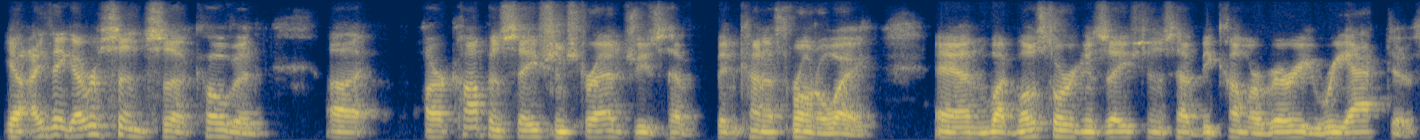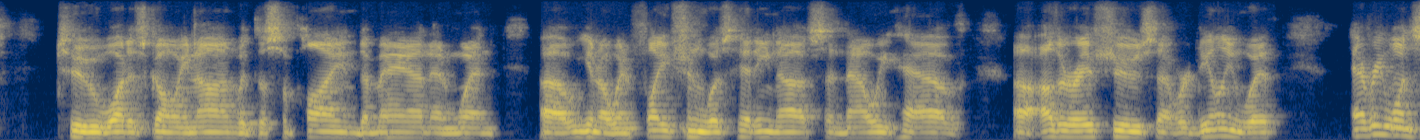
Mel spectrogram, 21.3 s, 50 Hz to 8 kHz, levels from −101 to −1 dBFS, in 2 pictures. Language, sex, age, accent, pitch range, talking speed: English, male, 50-69, American, 115-135 Hz, 160 wpm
